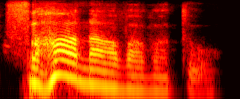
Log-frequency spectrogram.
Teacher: So only saha has accent on the second syllable.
